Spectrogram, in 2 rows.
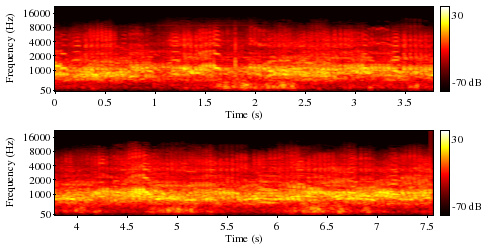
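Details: Massed calling of migratory sandhill cranes wintering at Willcox Playa Wildlife Area, over 20,000 birds: unbroken, rattling bugle notes overlap densely, with occasional louder individual calls standing out.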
